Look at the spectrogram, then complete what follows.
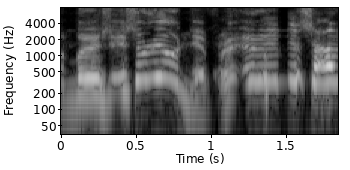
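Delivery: high fake British sliding into Happy Gilmore; bad British accent. Host showing a different take, botched British accent. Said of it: "now you sound like Happy Gilmore".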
